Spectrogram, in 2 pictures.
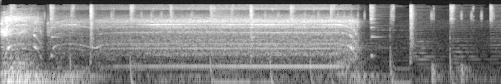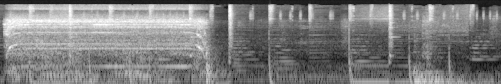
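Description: Electric drill boring a small hole through a PVC bell reducer, run in two bursts of about three and a half seconds and then about two seconds, its motor whine holding a steady pitch while it cuts.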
